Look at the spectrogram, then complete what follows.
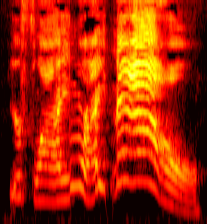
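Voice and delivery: very high, loud, drawn-out squawk; insistent crow. A narrator's reading. Crow insisting to falling Bran, piercing squawk. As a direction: squawk it, stretching the last word.

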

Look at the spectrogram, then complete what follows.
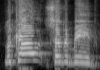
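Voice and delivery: high-pitched warning cry. A narrator's reading. James warning the centipede near the edge, crying out. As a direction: call out a sudden alarm. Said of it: "cried James".

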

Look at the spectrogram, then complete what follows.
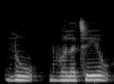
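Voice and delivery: plain reading voice

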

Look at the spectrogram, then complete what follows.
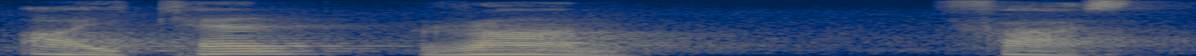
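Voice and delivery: I can run fast, very slow and clear; slow teaching demo. Shown as a demonstration. Teacher models a sentence for Turkish learners, slowly. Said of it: "Mesela ne diyorum?".

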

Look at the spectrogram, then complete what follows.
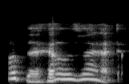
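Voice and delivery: put-on high, soft little girl's shocked question. Girl spirit in a man's body, high and shocked. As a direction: squeak it like a startled small child. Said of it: "came in a very different voice".

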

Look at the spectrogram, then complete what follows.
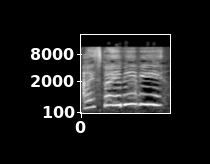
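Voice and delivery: very high squeaky sing-song; high cartoonish baby-talk call; squeaky I spy. Playful I-spy game with baby.

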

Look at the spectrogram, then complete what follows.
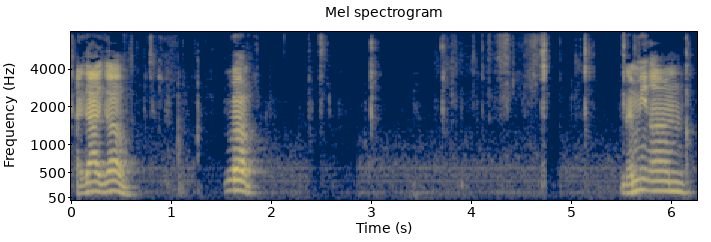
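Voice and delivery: talking while chewing; chewing with lips closed; mouth full. Real, not acted. Seen 3: Lips closed, cheeks working on food while talking; licks fingers.

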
